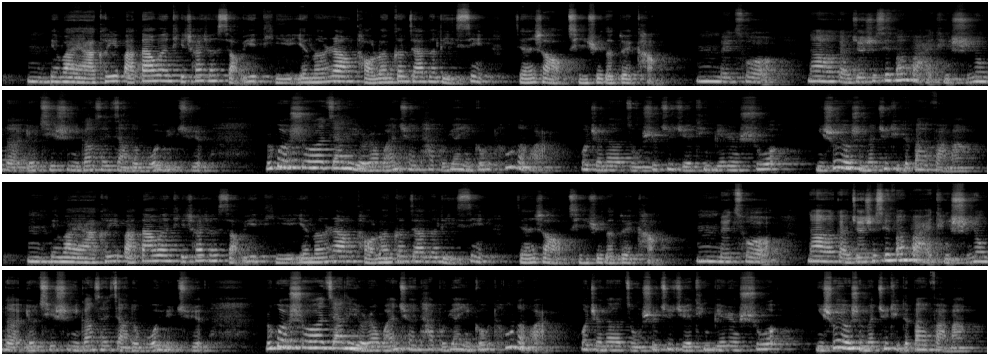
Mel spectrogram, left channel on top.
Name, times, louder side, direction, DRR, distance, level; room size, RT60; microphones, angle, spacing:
voice 1, 0.5-4.8 5.2-6.5, left 1 dB, 55° left, 5 dB, 1.5 m, -25 dB
voice 2, 6.9-7.7 8.1-15.3 15.6-17.7 18.0-19.5, right 2 dB, 40° right, 3 dB, 1.5 m, -25 dB
15.5 x 6.1 x 7.5 m, 0.76 s
head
